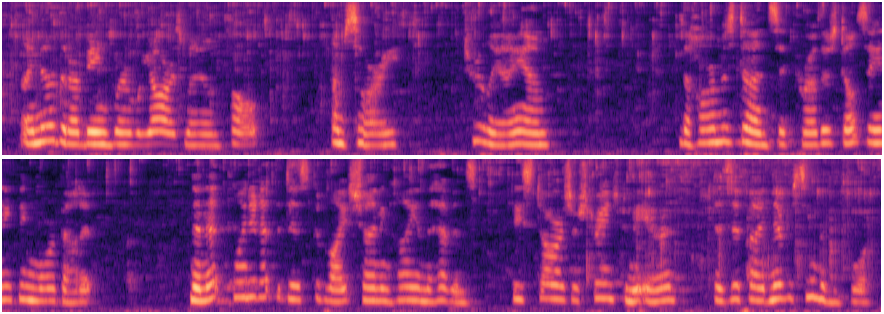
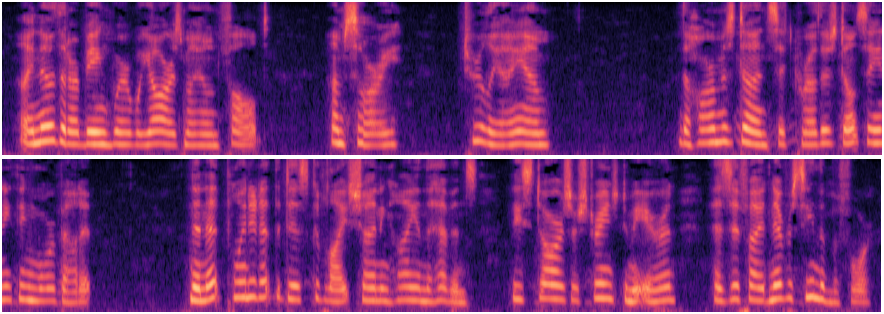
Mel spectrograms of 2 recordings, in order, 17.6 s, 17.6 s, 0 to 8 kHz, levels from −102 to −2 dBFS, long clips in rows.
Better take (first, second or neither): second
